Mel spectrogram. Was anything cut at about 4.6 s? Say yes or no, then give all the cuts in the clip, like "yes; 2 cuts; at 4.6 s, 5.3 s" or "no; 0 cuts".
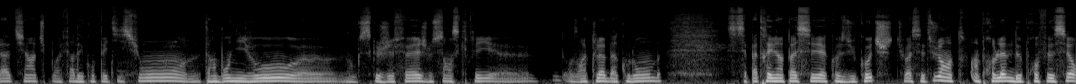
no; 0 cuts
